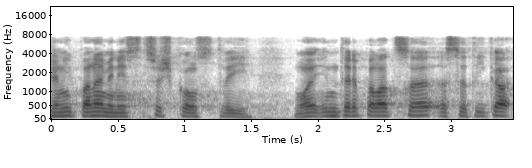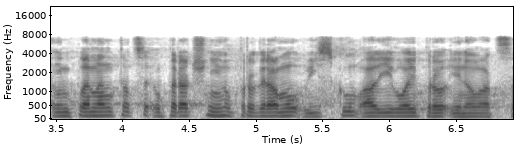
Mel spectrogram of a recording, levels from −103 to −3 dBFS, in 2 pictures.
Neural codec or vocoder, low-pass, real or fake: codec, 16 kHz, 4 kbps, FunCodec, trained on Chinese and English, 50 frames a second; 7.2 kHz; fake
